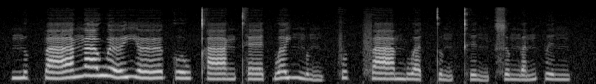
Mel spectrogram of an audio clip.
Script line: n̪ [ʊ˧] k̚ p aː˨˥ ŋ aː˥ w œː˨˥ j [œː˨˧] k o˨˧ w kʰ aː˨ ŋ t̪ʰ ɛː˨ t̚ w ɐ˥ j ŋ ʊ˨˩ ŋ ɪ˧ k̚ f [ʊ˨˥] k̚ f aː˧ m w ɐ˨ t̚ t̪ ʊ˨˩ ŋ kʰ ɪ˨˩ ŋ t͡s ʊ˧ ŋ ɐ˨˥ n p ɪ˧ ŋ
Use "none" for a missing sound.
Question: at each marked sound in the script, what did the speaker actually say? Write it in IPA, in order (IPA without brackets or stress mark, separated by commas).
ʊ˨, œː˨˧, ʊ˥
